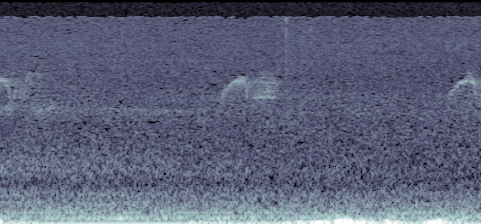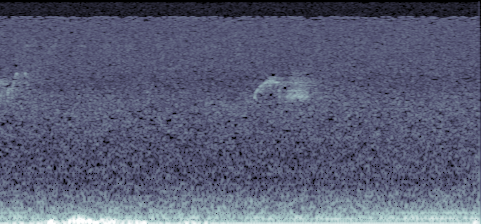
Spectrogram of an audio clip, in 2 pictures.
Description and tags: Recording of background sound in a forest.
